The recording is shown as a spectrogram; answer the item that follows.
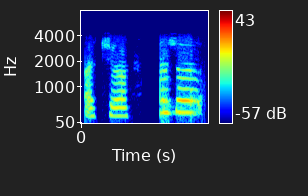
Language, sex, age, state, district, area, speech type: Urdu, female, 45-60, Delhi, Central Delhi, urban, conversation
